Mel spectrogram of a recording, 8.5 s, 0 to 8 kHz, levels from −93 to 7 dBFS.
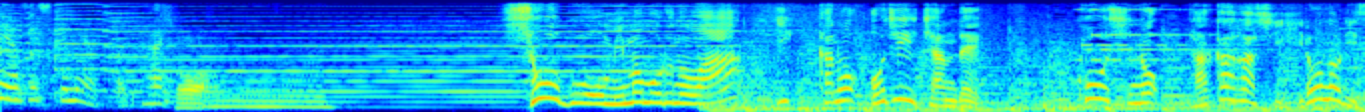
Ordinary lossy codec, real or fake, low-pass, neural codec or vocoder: none; real; 7.2 kHz; none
